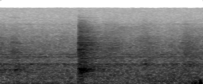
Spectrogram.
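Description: Paintbrush stroking and dabbing on watercolour paper: three short swishes, the loudest about a second in, over a faint steady hum.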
